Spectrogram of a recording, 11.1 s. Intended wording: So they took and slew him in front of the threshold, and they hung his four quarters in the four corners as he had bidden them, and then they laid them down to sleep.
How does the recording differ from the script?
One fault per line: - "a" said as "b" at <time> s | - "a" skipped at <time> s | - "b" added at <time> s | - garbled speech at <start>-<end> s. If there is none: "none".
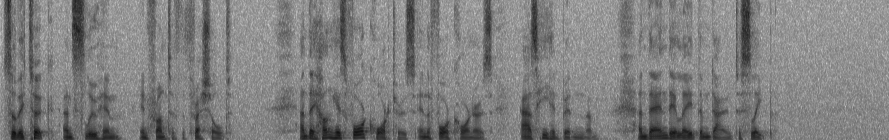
none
